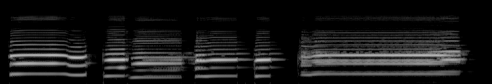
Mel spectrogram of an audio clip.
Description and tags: Harmonica Rift Key Of C 14
This is a recording of a rift I was practicing and captured on mic.
Key, C, Rift, Harmonica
